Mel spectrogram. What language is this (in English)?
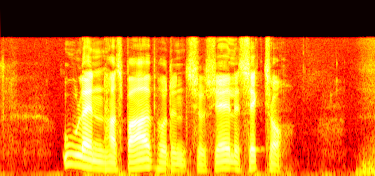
Danish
